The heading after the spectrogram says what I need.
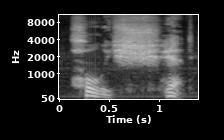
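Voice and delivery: slow, soft awed hush; stunned under breath. Retold or imitated. Fan spotting George Lucas on the lobby couch, awed hush. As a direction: mutter it in disbelief. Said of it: "sitting there going".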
